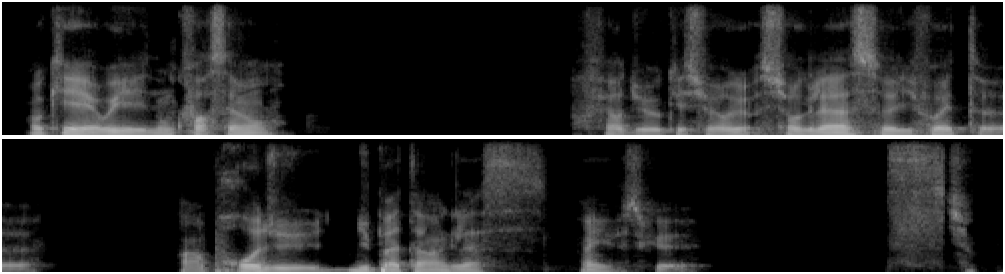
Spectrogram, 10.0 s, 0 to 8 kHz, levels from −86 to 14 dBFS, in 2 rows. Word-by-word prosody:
OK! 145 +1 0 0.2
Oui! 100 -4 +4
Donc 90 +1 -4
forcément. 105 -2 +1 1.5
Pour - - -20
faire 95 - -4
du 95 +1 -3
hockey 90 0 -3
sur, 90 -1 -2
heu, 105 - 0
sur 95 -3 0
glace, 105 0 +4
heu, 95 - +3
il 85 - -4
faut - - -1
être, 85 - -4
heu, 80 -1 -7 0.7
un - - -8
pro 115 -2 +3
du 95 +1 -2
du 120 -5 -1
patin 100 -2 +2
à - - -3
glace. 100 -2 -7 0.2
Ouais, 90 -1 -3
parce 90 - -12
que 405 0 -11 0.9
c'est - - -12
dur. - - -10
95 Hz, 175 wpm, -25 LUFS, 90-105 Hz, 1.5 s, Oui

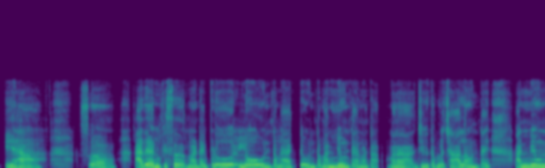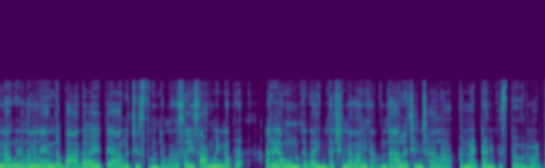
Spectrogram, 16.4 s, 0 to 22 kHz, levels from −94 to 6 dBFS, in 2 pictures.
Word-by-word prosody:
ఇ - - +1
yeah! 250 -3 +1 0.7
So 285 - -4 0.7
అదే 295 +5 +6
అనిపిస్తదన్నమాట. 285 -3 +1
ఇప్పుడు 270 +3 +2 0.4
లో 260 - +5 0.2
ఉంటం. 280 0 -2
యాక్టివ్ 255 +2 -1
ఉంటాం. 275 +3 -2
అన్నీ 270 +3 +6
ఉంటాయన్నమాట. 255 -4 -2 0.3
మన 255 0 +1 0.3
జీవితంలో 260 +2 -2
చాలా 260 +1 +1
ఉంటాయి. 240 +3 -4 0.5
అన్నీ 275 +3 +5
ఉన్నా 285 0 +3
కూడా 295 +2 +1
మనం 305 -2 +3
ఏందో 270 +2 +1 0.2
బాధ 230 +1 -3
వైపే 250 +2 -1
ఆలోచిస్తూ 245 +1 -5
ఉంటాం 235 -2 -5
కద! 225 - -8
సో 345 - 0
ఈ - - +2
సాంగ్ 275 +2 +2
విన్నప్పుడు 280 +5 -3 0.4
అరే 310 +1 +1
అవును 290 +3 +2
కదా! 275 -2 -4
ఇంత 265 +3 -1
చిన్న 275 -2 -1
దానికి 270 +1 0
అంత 265 +3 -4
ఆలోచించాలా 255 -3 -3 0.3
అన్నట్టు 245 +1 -1
అనిపిస్తది 240 -2 -4
అన్నమాట. 215 -2 -8
265 Hz, 150 wpm, -25 LUFS, 245-280 Hz, 0.7 s, అదే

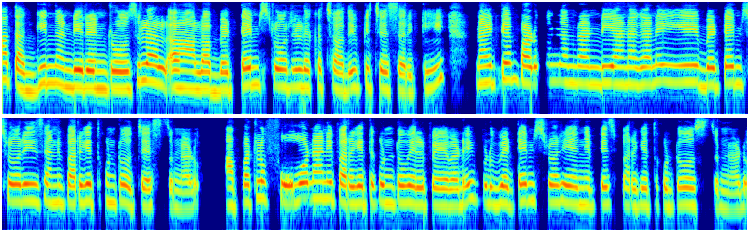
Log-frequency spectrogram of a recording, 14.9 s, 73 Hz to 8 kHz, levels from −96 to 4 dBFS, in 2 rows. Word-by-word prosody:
తగ్గిందండి. 235 +3 +2
2 220 -2 +2
రోజులు 220 +8 +3
అలా 255 -4 +4 0.2
అలా 215 0 +2
బెడ్ 210 -1 -1
టైమ్ 255 +1 +4
స్టోరీ 235 -1 +1
లెక్క 230 - -3
చదివిపచ్చేసరికి. 215 -2 -2 0.5
నైట్ 270 0 +1
టైమ్ 315 0 +3
పడుకుందాం 280 +1 -1
రండి 265 +1 -1
అనగానే. 260 +2 -2 0.2
ఏ - - +3 0.2
బెడ్ 250 -2 +2
టైమ్ 270 -1 +1
స్టోరీస్ - - +2
అని 235 0 -9
పరిగెత్తుకుంటూ 370 - 0
వచ్చేస్తున్నాడు. 190 -3 -5 0.3
అప్పట్లో 245 +7 -1
ఫోను 475 - +4
అని 275 0 -1
పరిగెత్తుకుంటూ 230 0 +1
వెళ్ళిపోయేవాడు. 210 -2 -1
ఇప్పుడు 235 -4 -5
బెడ్ 225 -4 0
టైమ్ 255 0 0
స్టోరీ 245 0 +1
అని 215 0 -7
జెప్పేసి 220 +2 -4
పరిగెత్తుకుంటూ 205 0 -6
వస్తున్నాడు. 185 -4 -8
235 Hz, 140 wpm, -22 LUFS, 215-265 Hz, 0.5 s, అలా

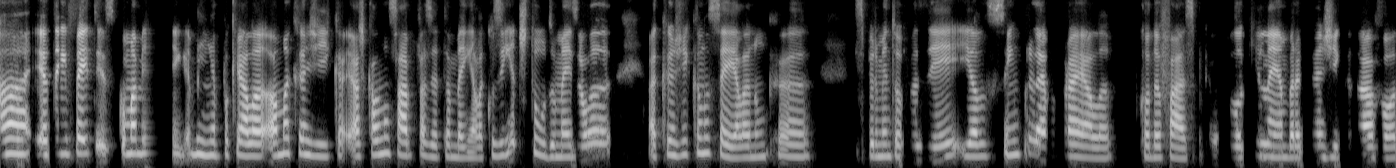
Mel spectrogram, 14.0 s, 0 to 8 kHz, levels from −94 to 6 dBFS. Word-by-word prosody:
Ah, 260 +1 +7
eu 250 - +7
tenho 260 0 +4
feito 270 +7 +7
isso 400 -3 -3
com - - -4
uma 265 - +7
amiga 265 0 -7 0.4
minha, 240 -2 -3
porque 245 +2 -4
ela 225 0 +7
ama 260 +4 +3
canjica. 225 -6 -4
Acho 225 - +2
que - - -14
ela 250 - +2
não 275 - -3
sabe 235 -4 +3
fazer, 205 -2 -5
também, 200 -2 -4
ela 195 - -3
cozinha 230 - -5
de - - -1
tudo, 230 -8 -6
mas 205 0 0
ela, 220 +2 0 0.4
a - - -1
canjica 245 +1 -5
eu - - -2
não 275 - -4
sei, 230 -8 +2
ela 195 +1 +1
nunca 210 +1 -7 0.4
experimentou 215 -1 -5
fazer 205 +2 -2
e 220 - -6
eu 215 0 +1
sempre 250 +3 -5
levo 220 -2 +3
pra 220 -1 +4
ela 190 -2 0 0.2
quando 205 -1 -4
eu 200 - +1
faço, 185 -2 0
porque - - -37
ela - - -18
falou 195 0 -5
que 225 - -13
lembra 200 -2 +3
a - - -19
canjica 200 -1 -4
da 190 0 +5
avó 190 -1 -2
220 Hz, 230 wpm, -21 LUFS, 205-250 Hz, 0.4 s, Ah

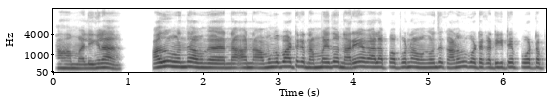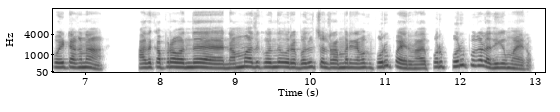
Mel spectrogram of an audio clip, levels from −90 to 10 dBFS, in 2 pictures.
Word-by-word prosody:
ஆமா. 190 -1 -2
இல்லைங்களா? 205 +3 +3 0.6
அதுவும் 260 +2 +5
வந்து 250 +1 +1
அவுங்க 220 -1 +1 0.3
நா 210 - +2 0.2
நா 210 - -2
அவுங்க 230 +3 0
பாட்டுக்க 255 0 +2
நம்ம 230 +3 +1
ஏதோ 260 +1 0
நிறைய 235 +5 +3
வேல 235 0 +3
பாப்போன்னு 235 +1 -1
அவுங்க 220 0 -1
வந்து 240 +1 -2
கனவு 230 +5 0
கோட்டை 230 -1 -1
கட்டிக்கிட்டே 225 +1 -1
போட்ட 230 0 -1
போயிட்டாங்கன்னா. 225 -1 +1 0.7
அதுக்கப்புறம் 230 +2 0
வந்து 230 +1 +2 0.4
நம்ம 230 +5 0
அதுக்கு 240 0 -5
வந்து 240 +1 0
ஒரு 220 - +1
பதில் 230 +2 -3
சொல்றமாரி, 215 -1 -1
நமக்கு 215 -1 -4
பொறுப்பாயிரும். 220 -9 -1 0.2
பொறு 245 +1 -3
பொறுப்புகள் 310 0 -1
அதிகமாயிரும். 195 -7 -4
230 Hz, 155 wpm, -22 LUFS, 215-245 Hz, 0.7 s, அதுவும்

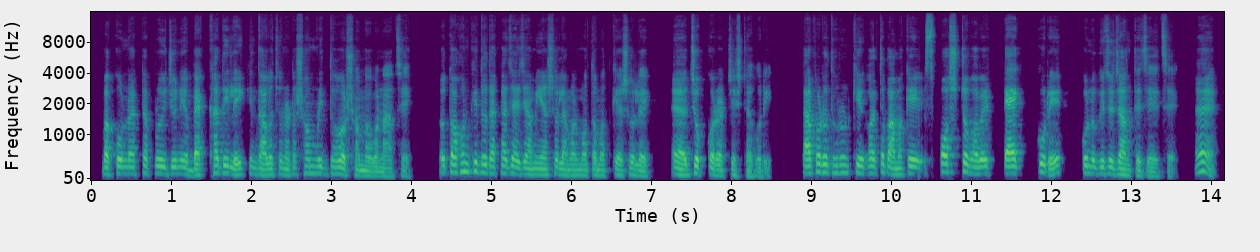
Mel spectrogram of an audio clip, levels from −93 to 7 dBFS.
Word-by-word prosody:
বা 140 - +6
কোনো 150 -1 +3
একটা 145 +3 -4
প্রয়োজনীয় 150 -3 0
ব্যাখ্যা 120 +7 +1
দিলেই 130 -6 +2
কিন্তু, 140 -3 -6
আলোচনাটা 125 +1 -3
সমৃদ্ধ 150 -3 -3
হওয়ার 135 -3 +3
সম্ভাবনা 100 -5 -2
আছে। 90 - -9 0.4
তো - - +1
তখন 180 +2 +3
কিন্তু 195 -3 +1
দেখা 155 +1 -2
যায় 145 -4 +2
যে - - +2
আমি 125 0 -2
আসলে 120 +1 -2
আমার 115 0 -3
মতামতকে 115 -1 -4
আসলে, 115 -2 -1 0.4
এ - - +4 0.2
যোগ 155 - +4
করার 110 -2 +2
চেষ্টা - - -5
করি। - - -6 0.4
তারপরেও 175 +3 +4
ধরুন 165 +1 -2
কেউ 160 - +4
হয়তো 155 +3 +1 0.2
আমাকে 130 +4 +1 0.2
স্পষ্টভাবে 180 -5 +3 0.2
ট্যাগ 150 0 +8 0.2
করে, 180 -2 +3 0.3
কোন 165 - +2
কিছু 145 0 +1
জানতে 115 -3 0
চেয়েছে, 95 -1 -6 0.3
হ্যাঁ? - - +2
145 Hz, 175 wpm, -22 LUFS, 120-155 Hz, 0.4 s, ট্যাগ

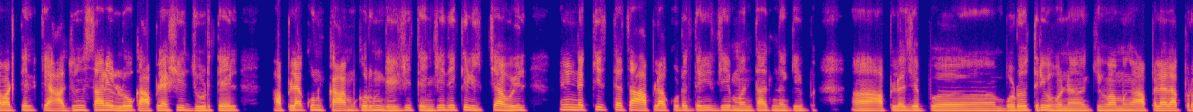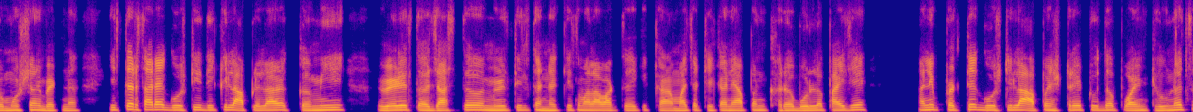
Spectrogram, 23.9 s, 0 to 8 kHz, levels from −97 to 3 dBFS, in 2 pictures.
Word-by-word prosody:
वाटत, 145 +1 +1 0.2
की - - +1
अजून 125 +6 +1
सारे 160 0 +5
लोक 150 0 +2
आपल्याशी 145 +4 +2
जुळतील. 140 +1 0 0.4
आपल्याकडून 155 +5 +1
काम 140 +1 +3
करून 150 +1 +1
घ्यायची 135 +4 -1
त्यांची 145 +3 -1
देखील 165 +1 -1
इच्छा 150 +2 -1
होईल. 150 +2 +1 0.4
आणि 180 0 -1
नक्कीच 175 +1 -1
त्याचा 160 -1 +2
आपला 150 +3 +3
कुठेतरी 155 0 -2
जे 155 0 -1
म्हणतात 145 0 -1
ना, 145 - -1
की 140 - -2 0.5
अ, - - -6
आपलं 130 +2 +1
जे 145 - +3
प - - -2
अ, 135 0 -1
बढोतरी 145 +4 +1
होणं 135 -2 0
किंवा 140 0 0
मग 140 0 -1
आपल्याला 140 +2 +2
प्रमोशन 145 +2 -1
भेटणं. 135 0 -1 0.3
इतर 175 +4 +3
साऱ्या 180 0 +5
गोष्टी 155 +2 -1
देखील 155 +2 -3
आपल्याला 150 +2 +3 0.2
कमी 155 +3 +1 0.4
वेळेत 150 +2 +5
अ, 145 - +3
जास्त 140 +2 +1 0.2
मिळतील. 150 +1 0
तर 155 - +3
नक्कीच 145 +3 -4
मला 145 -1 +2
वाटतं, 140 +1 -1
की 150 - -11
कामाच्या 130 +3 0
ठिकाणी 140 +1 -2
आपण 145 +2 -1
खरं 140 +2 -2
बोललं 145 +2 +2
पाहिजे. 150 +3 +1 0.6
आणि 165 +3 +2
प्रत्येक 170 +3 +1
गोष्टीला 155 0 +1
आपण 145 +4 +2
स्ट्रेट 155 +3 -1
टू 155 - -2
द 155 - -1
पॉईंट 145 0 +1
ठेवूनच, 150 +5 0
145 Hz, 165 wpm, -17 LUFS, 140-155 Hz, 0.6 s, सारे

